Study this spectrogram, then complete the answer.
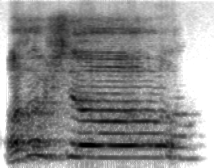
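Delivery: high, slow, sing-song greeter; smiling welcome. Retold or imitated. Gate soldiers to new recruits, smiling sing-song welcome. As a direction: imitate kindly soldiers luring recruits in with a smile. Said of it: "웃으면서 우리한테 얘기해".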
